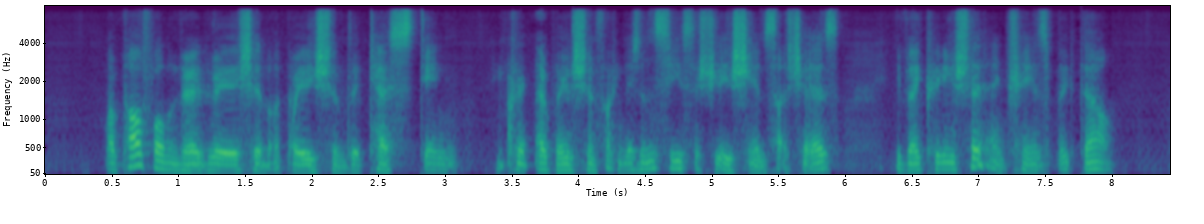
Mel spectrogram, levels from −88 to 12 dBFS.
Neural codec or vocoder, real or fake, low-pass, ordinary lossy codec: codec, 16 kHz, 0.5 kbps, FreqCodec, larger model; fake; 7.2 kHz; AAC, 48 kbps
